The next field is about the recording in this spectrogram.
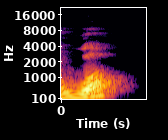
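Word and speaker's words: は: On continue avec les particules d'emphase, la première étant wa, que l'on écrit avec le hiragana ha mais que l'on prononce bien wa, qui permet de faire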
